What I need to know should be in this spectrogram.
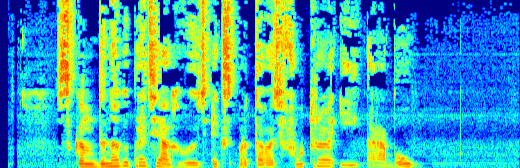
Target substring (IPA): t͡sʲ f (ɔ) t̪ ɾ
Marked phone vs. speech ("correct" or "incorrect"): incorrect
